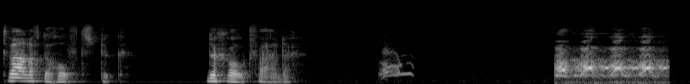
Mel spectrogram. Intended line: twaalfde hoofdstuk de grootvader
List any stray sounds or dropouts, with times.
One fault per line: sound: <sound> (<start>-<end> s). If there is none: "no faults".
sound: bark (3.8-4.2 s)
sound: bark (5.5-6.7 s)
